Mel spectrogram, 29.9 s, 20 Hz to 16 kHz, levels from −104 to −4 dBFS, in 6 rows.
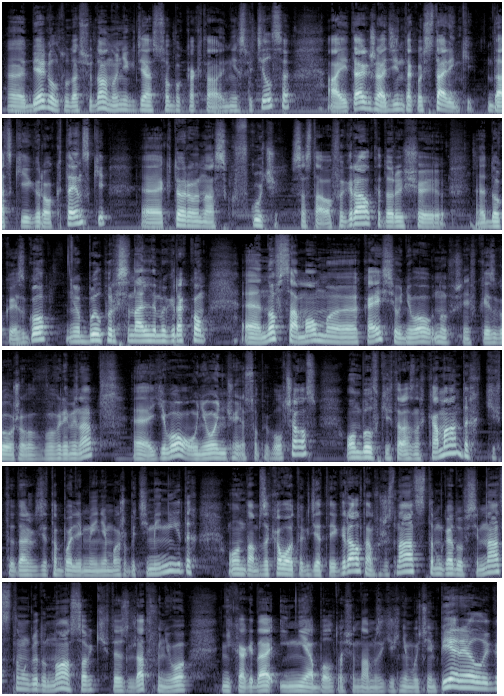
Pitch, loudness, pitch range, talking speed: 115 Hz, -30 LUFS, 105-145 Hz, 190 wpm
